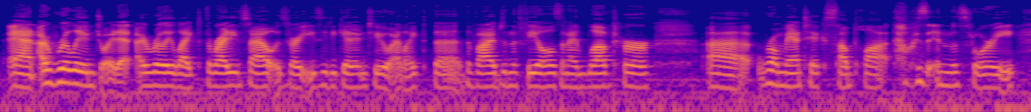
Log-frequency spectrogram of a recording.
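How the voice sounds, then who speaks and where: Woman book vlogger, bright forward voice, animated casual chat, informal and emphatic, giggly delivery. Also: on the low side. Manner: giggly, laughs often while talking. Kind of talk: casual chatty video monologue.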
